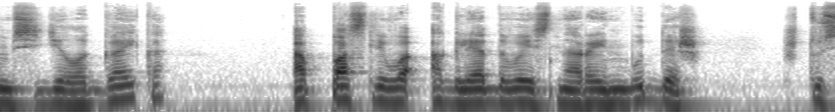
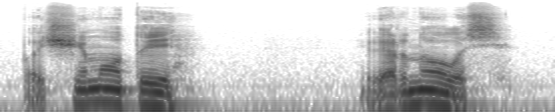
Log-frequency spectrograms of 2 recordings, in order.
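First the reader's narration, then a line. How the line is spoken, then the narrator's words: Hoarse question. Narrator (Russian): хрипло спросил Джерри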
